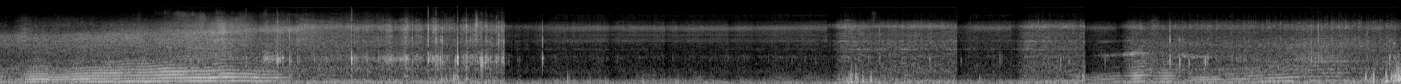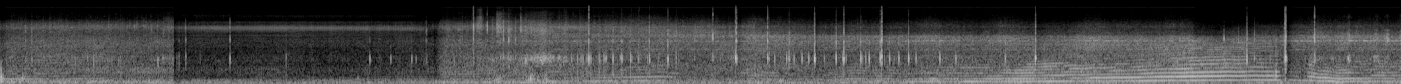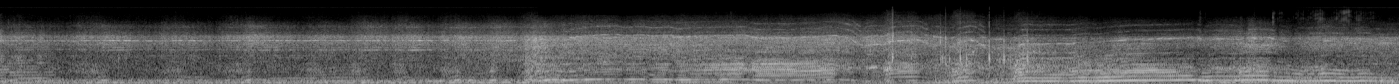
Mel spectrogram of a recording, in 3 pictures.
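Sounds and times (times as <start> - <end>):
rally car engines revving: 0.0 - 42.0.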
